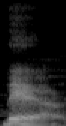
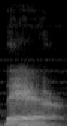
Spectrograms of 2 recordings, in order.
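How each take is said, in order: Both takes have the same delivery.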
